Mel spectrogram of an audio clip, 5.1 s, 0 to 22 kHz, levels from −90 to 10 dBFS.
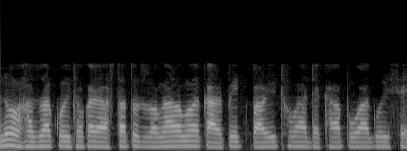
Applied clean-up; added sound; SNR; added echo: none; none; none; none.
